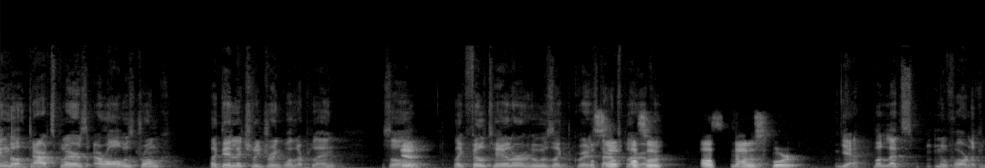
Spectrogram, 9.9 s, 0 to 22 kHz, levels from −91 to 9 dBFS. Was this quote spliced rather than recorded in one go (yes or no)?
no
